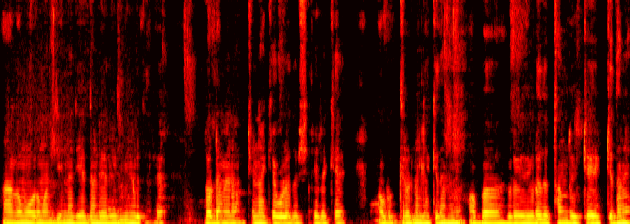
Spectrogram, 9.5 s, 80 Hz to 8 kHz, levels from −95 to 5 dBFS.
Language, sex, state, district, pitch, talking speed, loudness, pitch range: Kannada, male, Karnataka, Bijapur, 130 Hz, 110 wpm, -23 LUFS, 125-130 Hz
